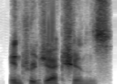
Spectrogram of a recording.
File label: "introjections", American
